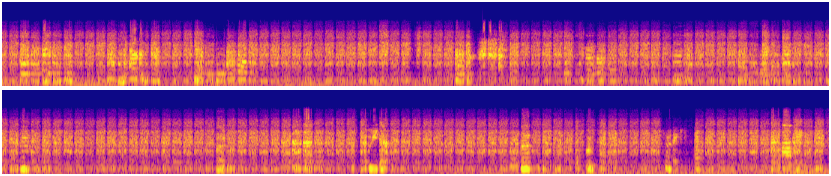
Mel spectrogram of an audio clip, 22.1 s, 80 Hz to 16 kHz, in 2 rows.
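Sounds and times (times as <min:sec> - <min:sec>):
chopped radio fragments: 0:00.0 - 0:22.0
radio static: 0:00.0 - 0:22.0.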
